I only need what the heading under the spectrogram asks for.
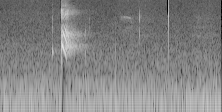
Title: New born with hiccups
